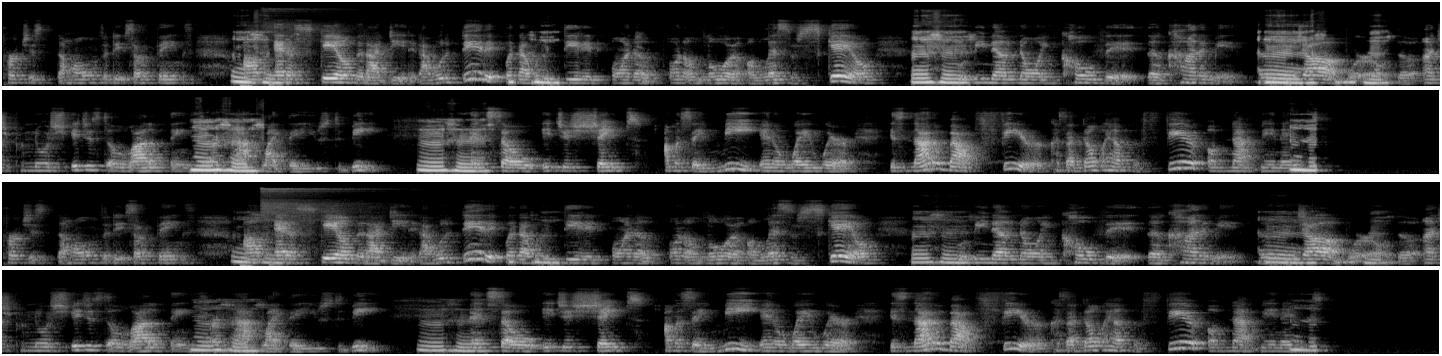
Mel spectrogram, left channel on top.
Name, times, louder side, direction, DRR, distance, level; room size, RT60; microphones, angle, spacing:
voice 1, 0.0-9.0 9.5-18.1 19.1-27.5, left 1 dB, 25° left, 2.0 m, -25 dB
voice 2, 2.3-2.8 5.3-5.6 9.1-9.7 12.6-13.1 13.4-13.9 16.3-16.9 18.5-19.3 27.3-27.5, left 7 dB, 90° left, 0.5 m, -19 dB
sound 1, 2.4-4.2 8.0-8.1, right 5 dB, 75° right, 4.6 m, -40 dB
18.5 x 9.5 x 2.4 m
head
